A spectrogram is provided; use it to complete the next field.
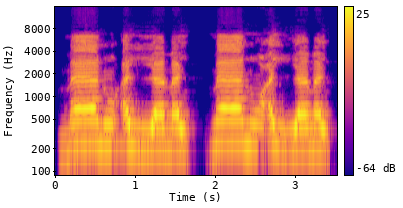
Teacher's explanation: So I'm only reciting the ma for 2 vowels because it's a mad asli.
